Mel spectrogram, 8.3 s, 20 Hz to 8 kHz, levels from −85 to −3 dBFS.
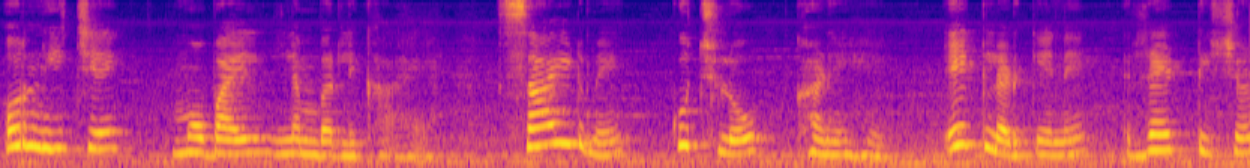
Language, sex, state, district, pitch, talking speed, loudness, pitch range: Hindi, female, Madhya Pradesh, Dhar, 220 Hz, 135 wpm, -18 LUFS, 195-280 Hz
